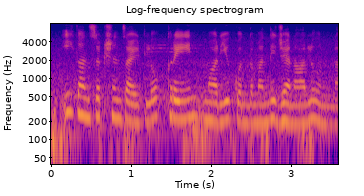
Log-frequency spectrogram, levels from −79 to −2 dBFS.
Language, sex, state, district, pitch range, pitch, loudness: Telugu, female, Andhra Pradesh, Srikakulam, 190-225 Hz, 210 Hz, -27 LUFS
